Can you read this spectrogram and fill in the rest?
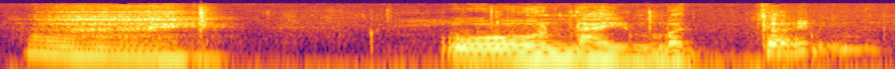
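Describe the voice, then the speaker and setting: A woman's voice: low-pitched, sing-song, extremely slow, creaky, warm tone, breathy edge, no room sound, full character voice. An actress playing a concerned, exasperated middle-aged mother in a Filipino radio drama, lamenting and chiding with a Filipino accent. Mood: worried, chiding. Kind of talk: Philippine radio drama acting.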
